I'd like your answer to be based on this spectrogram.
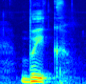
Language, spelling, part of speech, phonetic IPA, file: Ukrainian, бик, noun, [bɪk], Uk-бик.ogg
- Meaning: bull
